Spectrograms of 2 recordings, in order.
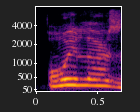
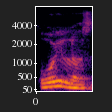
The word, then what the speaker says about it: Euler: is the log using euler's number e as the base what is e it's called euler's number it's not euler it's euler's number um and euler was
